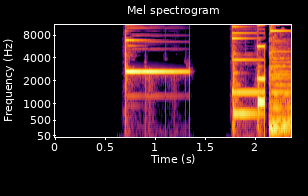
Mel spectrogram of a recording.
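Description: Electronic ding sound effects from a subscribe-button animation. A single held ding comes about two thirds of a second in, and a brighter chime of several tones starts near the end.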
